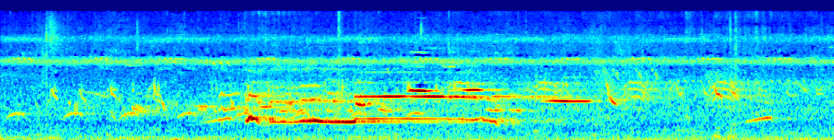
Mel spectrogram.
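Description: Farm ambience: a steady high insect drone and short repeated bird chirps, with a rooster crowing once, a long drawn-out call starting about two and a half seconds in that is the loudest sound.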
